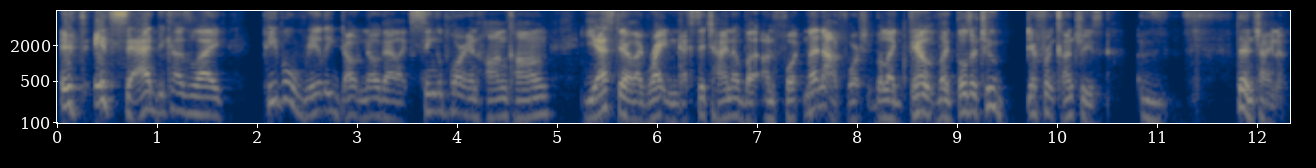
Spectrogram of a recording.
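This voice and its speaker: Bright young guy on a podcast, rambles, fixes himself mid-sentence, lots of laughs. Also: mid-range voice, animated, normal speed, slightly rough. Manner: rambling, self-correcting, laughs often. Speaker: podcast co-host. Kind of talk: casual chat.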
